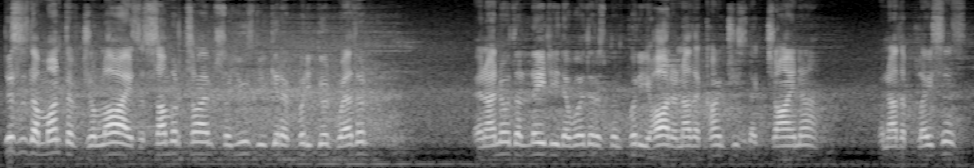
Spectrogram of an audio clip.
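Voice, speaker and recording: A man in his fifties from Afghanistan, telling his life story to his phone camera while walking in an outdoor park, speaking in a halting, reflective way with many fillers. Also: fairly high pitch, flat delivery, a little hiss or hum, low-quality recording. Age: 50s. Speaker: vlogger. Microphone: phone held facing himself.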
